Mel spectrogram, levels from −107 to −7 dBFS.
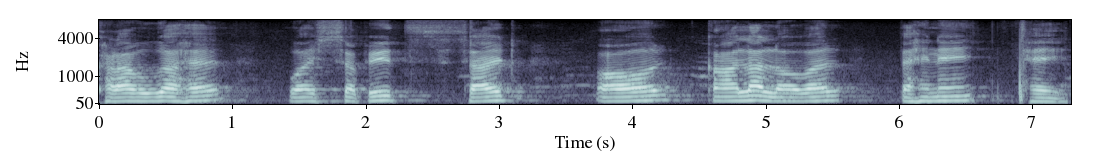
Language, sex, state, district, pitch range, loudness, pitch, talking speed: Hindi, male, Uttar Pradesh, Budaun, 140-160 Hz, -26 LUFS, 150 Hz, 90 wpm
